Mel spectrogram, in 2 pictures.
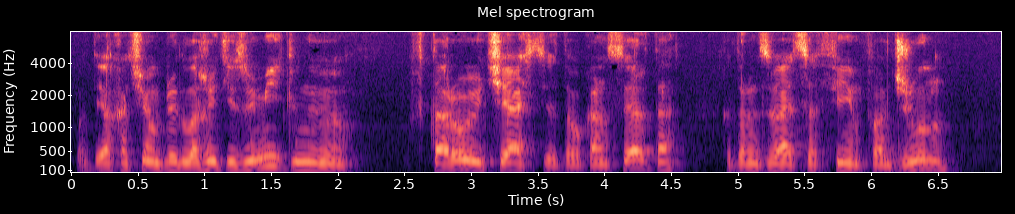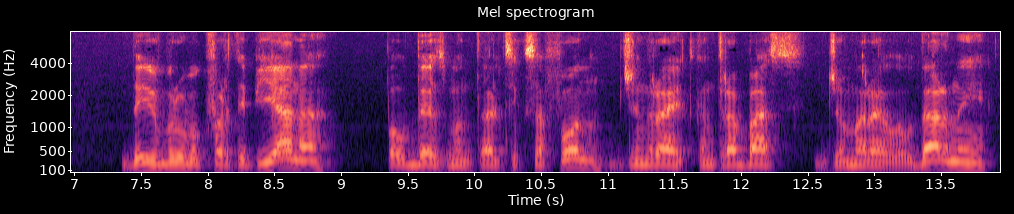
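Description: Man, radio music host, middle pitch, unhurried, informative, studio microphone. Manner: unhurried, informative, listing musicians in a steady announcing tone. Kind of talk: relaxed radio chat introducing jazz records.

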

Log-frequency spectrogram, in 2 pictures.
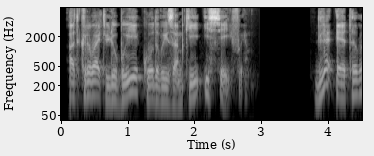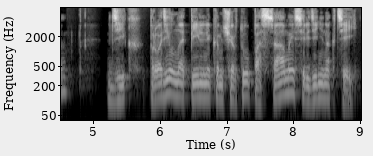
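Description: A man narrating a radio drama in a measured, dramatic storytelling manner. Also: lowish voice, husky.

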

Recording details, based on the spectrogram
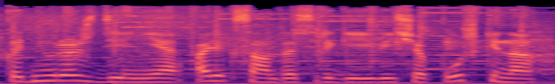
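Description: A woman's voice: mid-range voice, fairly quick, over music. A woman reading a scripted news feature as a radio presenter.

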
